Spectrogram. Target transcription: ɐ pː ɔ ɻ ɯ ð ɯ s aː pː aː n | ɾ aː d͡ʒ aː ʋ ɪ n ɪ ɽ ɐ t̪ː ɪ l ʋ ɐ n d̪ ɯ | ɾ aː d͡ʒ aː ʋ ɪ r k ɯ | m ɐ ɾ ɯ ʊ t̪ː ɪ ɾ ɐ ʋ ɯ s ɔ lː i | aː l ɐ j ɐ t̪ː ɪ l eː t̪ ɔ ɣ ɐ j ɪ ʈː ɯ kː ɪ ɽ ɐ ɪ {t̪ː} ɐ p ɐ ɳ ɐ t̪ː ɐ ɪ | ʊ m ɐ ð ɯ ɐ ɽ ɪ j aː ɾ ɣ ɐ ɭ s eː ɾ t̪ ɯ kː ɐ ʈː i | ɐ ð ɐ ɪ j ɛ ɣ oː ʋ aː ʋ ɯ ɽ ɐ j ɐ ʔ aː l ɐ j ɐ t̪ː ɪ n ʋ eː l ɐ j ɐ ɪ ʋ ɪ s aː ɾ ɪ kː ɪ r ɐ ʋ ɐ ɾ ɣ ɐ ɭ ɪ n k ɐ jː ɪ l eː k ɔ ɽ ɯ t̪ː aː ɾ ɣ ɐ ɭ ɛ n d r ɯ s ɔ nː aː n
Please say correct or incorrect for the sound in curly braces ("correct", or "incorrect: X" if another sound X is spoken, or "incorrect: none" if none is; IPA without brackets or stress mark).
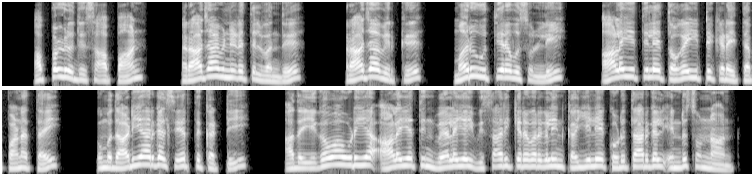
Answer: correct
